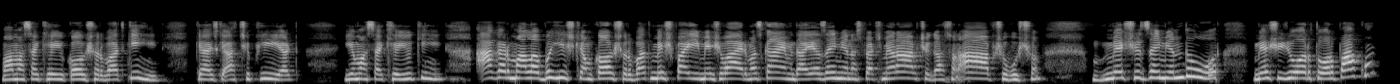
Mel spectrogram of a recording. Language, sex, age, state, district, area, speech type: Kashmiri, female, 45-60, Jammu and Kashmir, Ganderbal, rural, spontaneous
